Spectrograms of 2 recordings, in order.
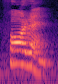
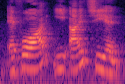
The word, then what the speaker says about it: foreign: Next word, foreign, F-O-R-E-I-G-N, foreign. Foreign relating to another country or situated outside one's own country. That is foreign, F-O-R-E-I-G-N, G is silent.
